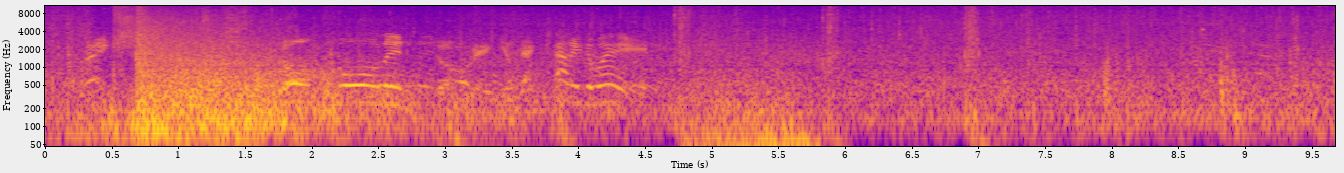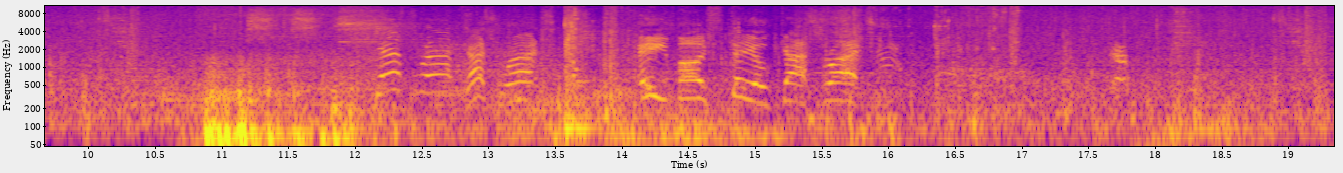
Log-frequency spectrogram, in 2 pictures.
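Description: Heavy rain falls steadily.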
